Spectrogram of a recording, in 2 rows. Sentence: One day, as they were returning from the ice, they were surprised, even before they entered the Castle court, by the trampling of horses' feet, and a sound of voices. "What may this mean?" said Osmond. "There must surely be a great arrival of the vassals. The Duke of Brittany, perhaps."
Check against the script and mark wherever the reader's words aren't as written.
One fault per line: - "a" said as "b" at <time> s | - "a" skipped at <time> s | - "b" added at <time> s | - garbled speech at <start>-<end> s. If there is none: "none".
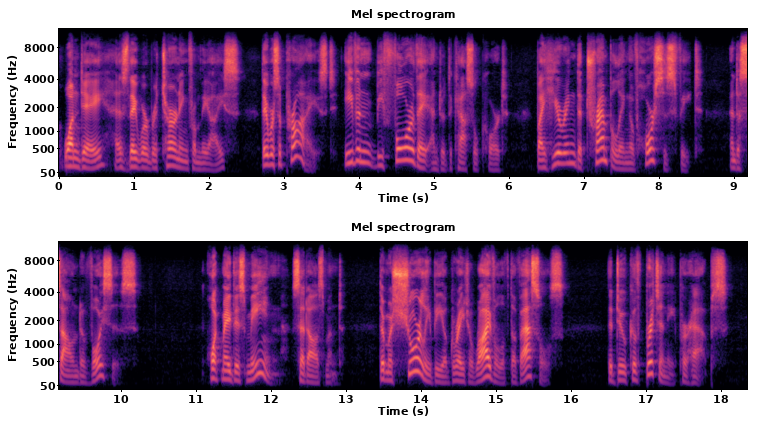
- "hearing" added at 6.5 s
